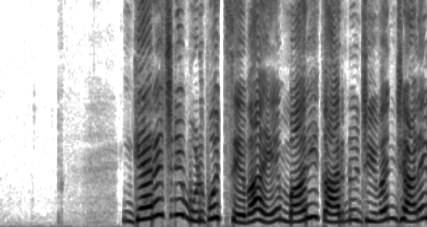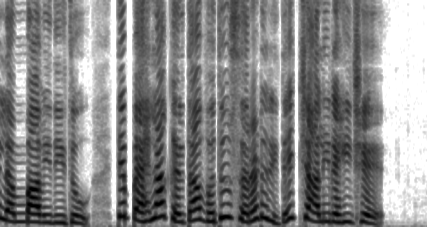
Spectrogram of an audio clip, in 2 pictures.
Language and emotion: Gujarati, happy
